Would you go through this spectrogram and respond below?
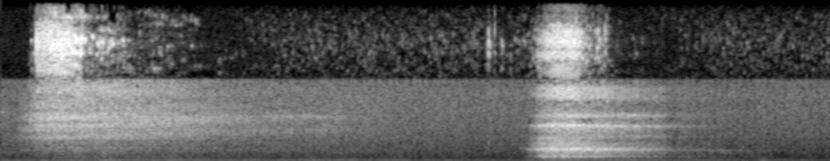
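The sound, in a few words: group breathing in before communal prayer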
